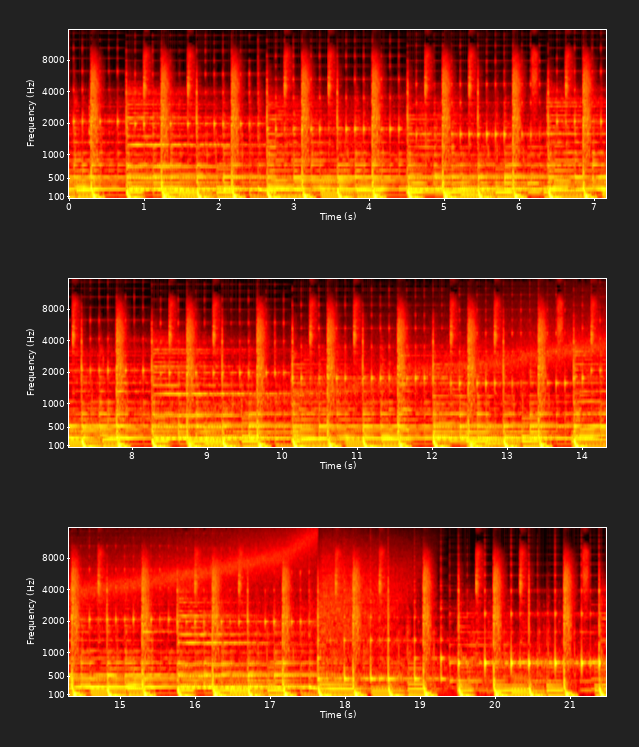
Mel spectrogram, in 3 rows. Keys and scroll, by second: 9.6 Delete.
